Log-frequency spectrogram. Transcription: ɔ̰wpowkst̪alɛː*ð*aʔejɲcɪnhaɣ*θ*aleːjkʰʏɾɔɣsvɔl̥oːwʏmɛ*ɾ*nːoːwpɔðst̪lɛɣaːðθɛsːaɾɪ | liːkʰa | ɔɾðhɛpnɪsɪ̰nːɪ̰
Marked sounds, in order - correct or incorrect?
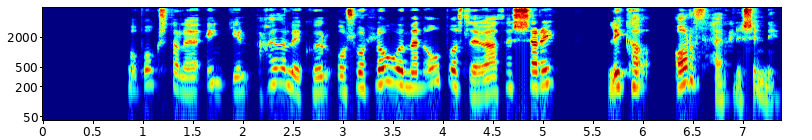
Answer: incorrect: ɣ, incorrect: ð, incorrect: none

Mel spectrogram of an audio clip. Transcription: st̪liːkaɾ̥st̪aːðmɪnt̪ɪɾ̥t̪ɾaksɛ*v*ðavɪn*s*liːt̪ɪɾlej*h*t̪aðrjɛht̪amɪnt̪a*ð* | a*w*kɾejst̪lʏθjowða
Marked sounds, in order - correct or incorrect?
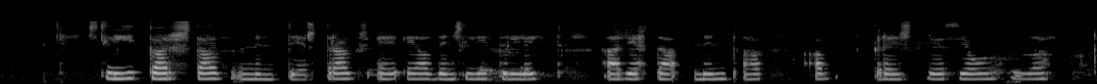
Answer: incorrect: none, correct, correct, incorrect: v, incorrect: v

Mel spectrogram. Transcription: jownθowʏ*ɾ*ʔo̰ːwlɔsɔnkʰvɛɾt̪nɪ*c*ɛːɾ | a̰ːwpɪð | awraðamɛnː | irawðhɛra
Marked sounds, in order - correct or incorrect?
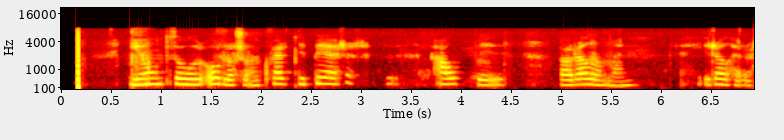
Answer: correct, incorrect: p

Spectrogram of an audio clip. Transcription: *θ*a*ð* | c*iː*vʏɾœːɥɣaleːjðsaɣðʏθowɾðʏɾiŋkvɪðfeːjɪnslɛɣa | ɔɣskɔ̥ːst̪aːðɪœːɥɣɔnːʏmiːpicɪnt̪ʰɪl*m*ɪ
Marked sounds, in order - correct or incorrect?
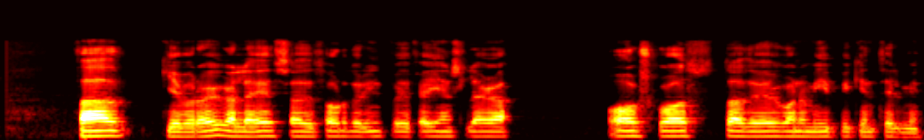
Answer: correct, correct, incorrect: ɛː, correct

